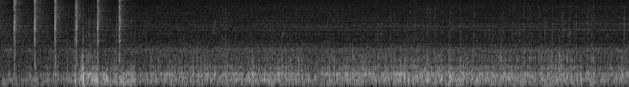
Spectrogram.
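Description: A gas grill's igniter clicking rapidly, about eight sharp clicks in the first second, as the propane burners are lit, followed by the steady low rush of the burning gas.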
